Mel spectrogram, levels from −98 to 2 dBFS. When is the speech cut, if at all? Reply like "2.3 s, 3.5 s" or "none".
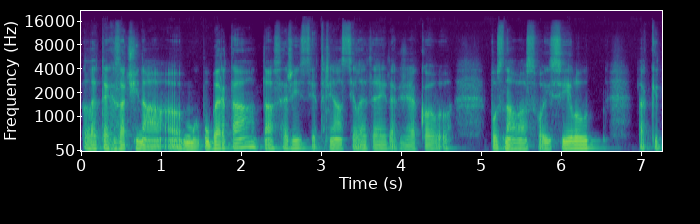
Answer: none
